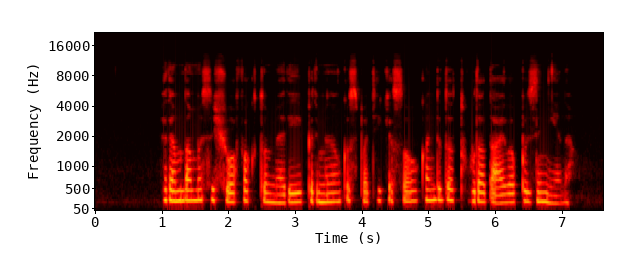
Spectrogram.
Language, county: Lithuanian, Kaunas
